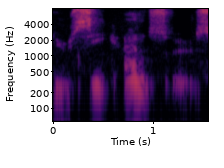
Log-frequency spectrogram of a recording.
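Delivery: low, hushed, barely audible whisper. Retelling what Xemnas says: imitating Xemnas's low voice. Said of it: "impossible for me to go as low as his voice is".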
